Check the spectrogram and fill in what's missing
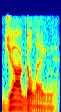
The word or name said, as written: joggling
